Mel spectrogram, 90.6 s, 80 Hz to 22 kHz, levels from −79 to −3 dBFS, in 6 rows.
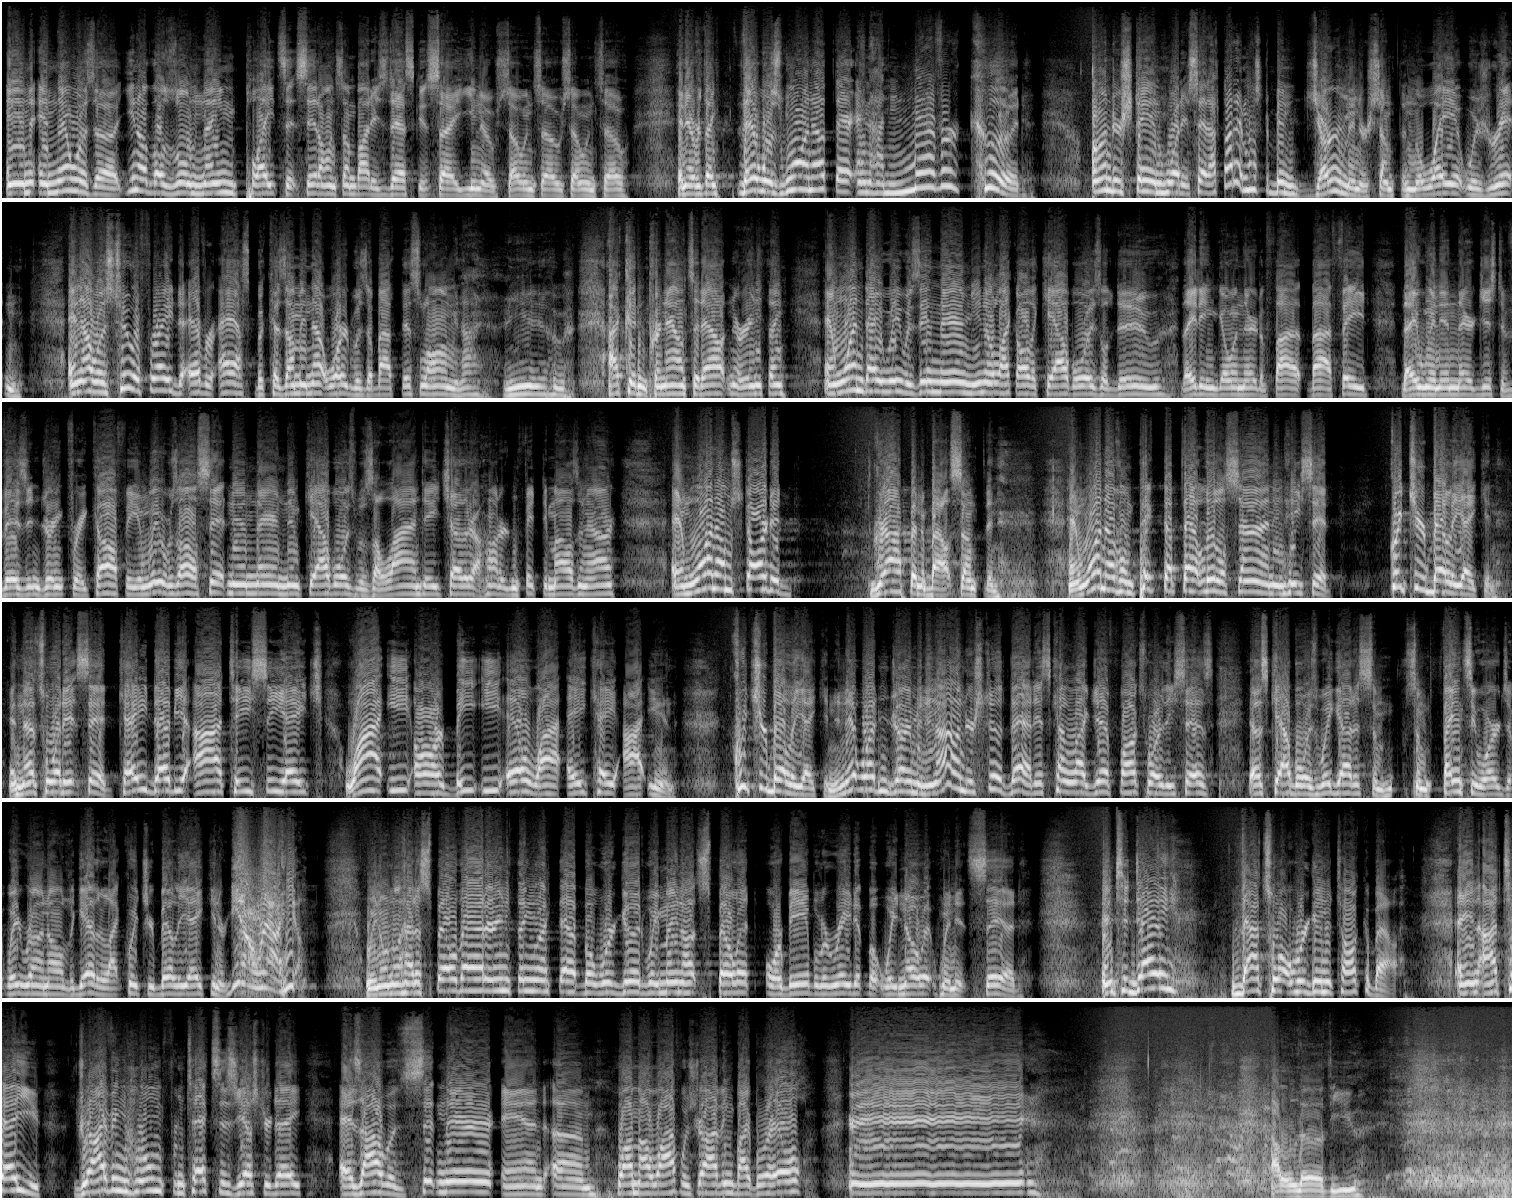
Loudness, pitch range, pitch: -15 LUFS, 160-215 Hz, 185 Hz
